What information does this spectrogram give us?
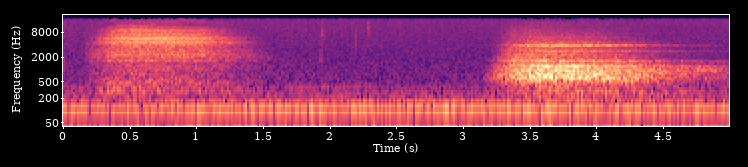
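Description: A slow, deep breath: a long airy inhale, a quiet pause, then a longer, slightly louder exhale, heard alone over a faint steady low hum.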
